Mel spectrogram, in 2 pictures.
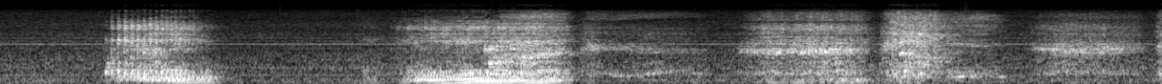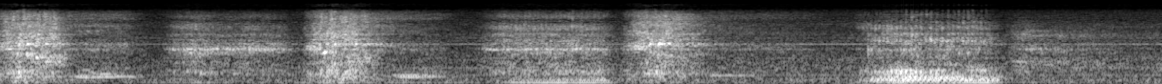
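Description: Loud snoring: a quick, uneven run of rough, rattling snorts and breaths, one after another, with no talking.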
